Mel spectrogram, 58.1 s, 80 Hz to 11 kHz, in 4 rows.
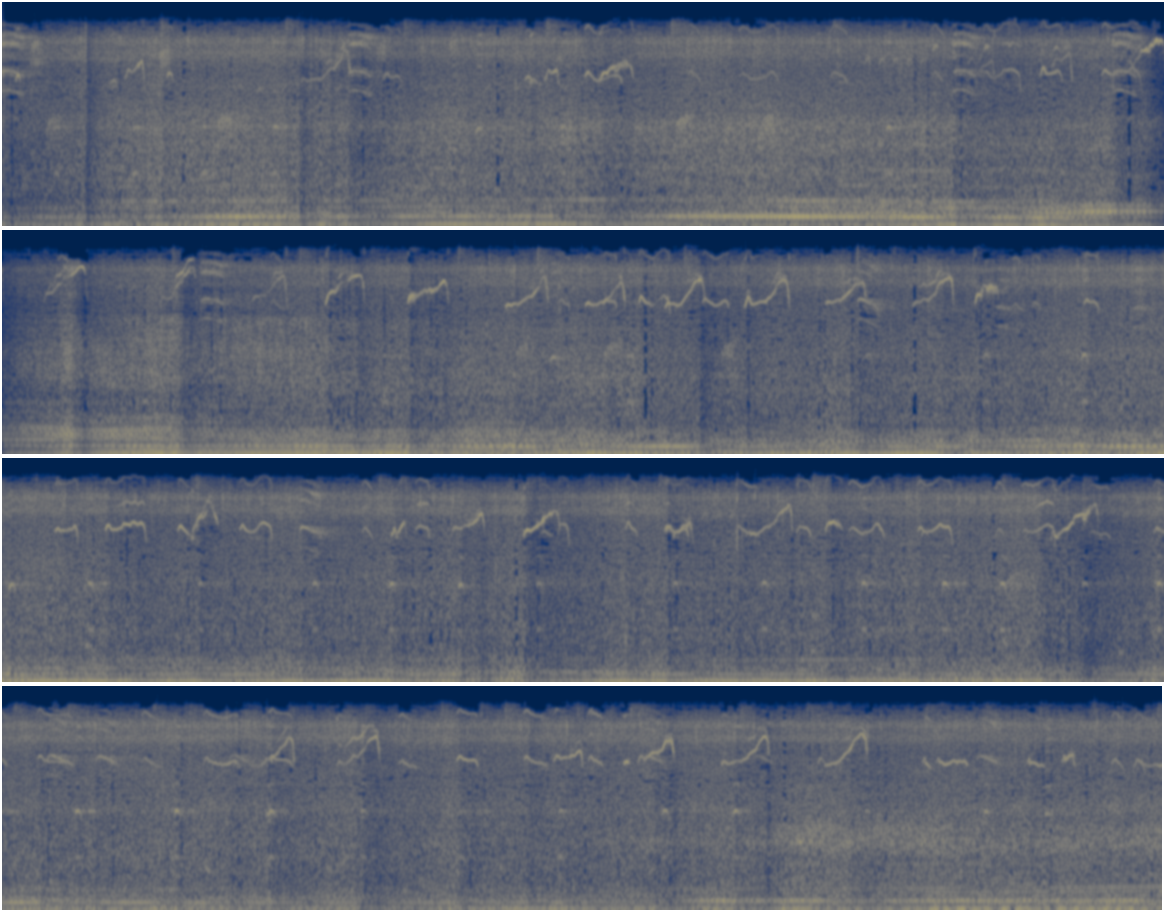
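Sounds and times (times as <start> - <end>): eagles chirping: 0.0 - 58.0
steady low hum: 0.0 - 58.0.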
